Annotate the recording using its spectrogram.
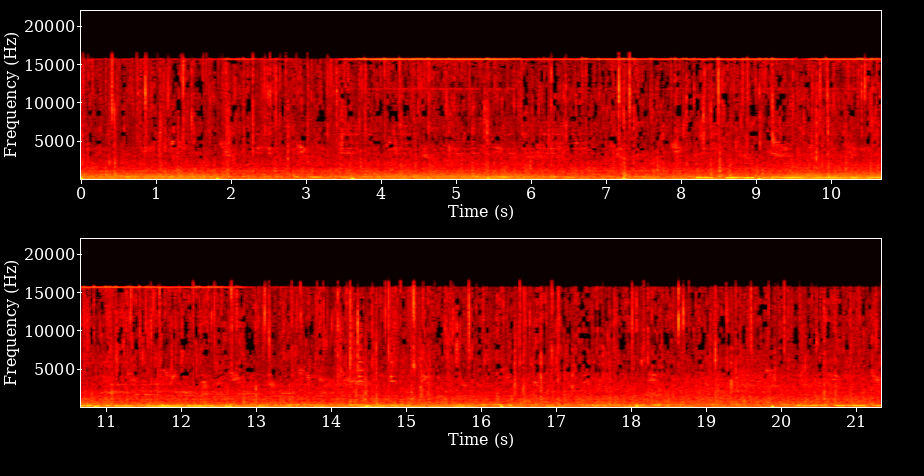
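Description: Rain ambience: steady rain hiss with scattered small clicks and crackles, and a low hum in the first two seconds. Low, wavering bird calls come in at intervals, most prominent around the middle.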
